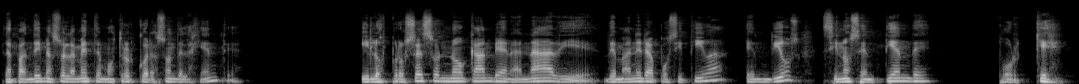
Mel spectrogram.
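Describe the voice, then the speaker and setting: A man, a pastor with a Chilean accent, preaching an animated sermon in a church and acting out the scenes he describes. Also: medium pitch, unhurried, gravelly. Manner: animated, acts out scenes with voices. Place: church, live congregation.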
